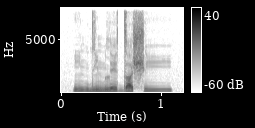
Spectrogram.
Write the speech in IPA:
ĩ˨ŋdĩ˦mle˨da˦ ʃiː˨

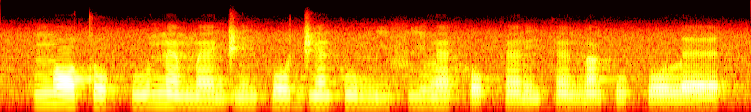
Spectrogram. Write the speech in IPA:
nɔ˧to˨k͡pu˨˦ nɛ̃˦˨mɛ̃˧d͡ʒĩ˧ k͡po˦d͡ʒɛ̃˦ku˦˨ mi˨˦fi˧lɛ̃˧ho˨ kɛ̃˨˦ ɾĩ˧ kɛ̃˨nã˧k͡pu˨k͡po˧ lɛ˨

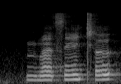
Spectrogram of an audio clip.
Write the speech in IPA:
mbæ̃sẽcʰə

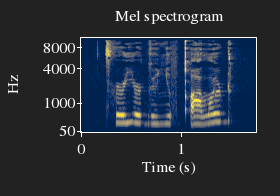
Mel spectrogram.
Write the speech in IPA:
tʰə˞˨˦ jə˞˨ɡø˨ʎə˨f qʼa˨lˠø˦ɖ

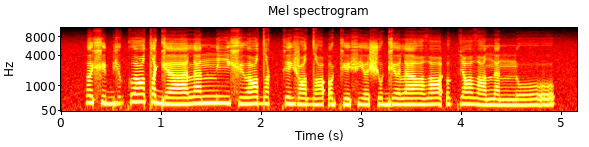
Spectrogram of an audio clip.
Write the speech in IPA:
ɐxʲɐbʲɔ kɤːtˤɐɡʲaː lanːiːxʲɤː dˤʌkːevʲa dˤa ʔɔkʲɐ fʲɐːʃoɡʲɐːlaː ðˤiːʔɤkiːðˤa nanːoː

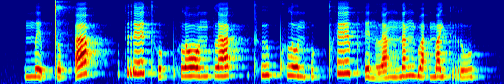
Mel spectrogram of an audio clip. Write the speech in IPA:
meː˨˩p̚to˨˩k̚ʔa˥˩p̚ | prɛː˥˩tʰo˨˩k̚pʰlɔː˧npla˦˥k̚ | tʰɯː˦˥p̚kʰlo˧nʔu˦˥k̚ pʰɛː˥˩pʰe˨˩nla˧ŋ na˥˩ŋ ba˥˩ʔma˥˩jpruː˦˥p̚

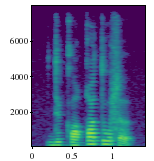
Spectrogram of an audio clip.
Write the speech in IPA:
dy˨kʰɔ˨qu˦ tu˦ɬə˨

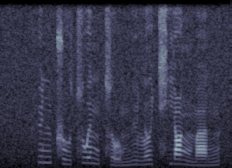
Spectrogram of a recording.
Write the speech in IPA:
pʰy˦nʈ͡ʂu˨˦t͡swə˥˨n t͡so̰˨˩ʊ̯my˥˨ lɤ˥˨t͡ɕʰjɑ˥˨ŋma˨˦n

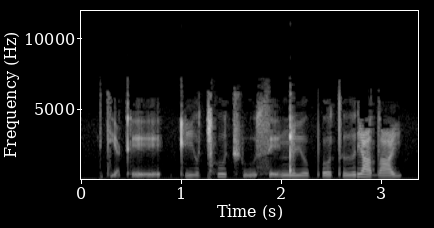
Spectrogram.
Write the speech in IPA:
tʲɑ̰kʼḛ | kʼiʊ̯ ǀʰut͡ʃʼṵ sḛŋ͡ǃyʊ̯ pʼotʼɯ ɾidˤi

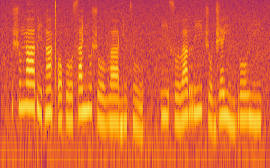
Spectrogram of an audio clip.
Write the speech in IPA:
ʃʊ˦ŋaː˦ɗi˨ ɗã˦˨kʼɔ˨poː˨ sa˦ɲu˦ʃoː˨ vaː˨ɡĩ˨t͡sũ˨ | i˨ sʊ˨ la˦ riː˦t͡ʃo˨d͡ʒɛ˦jĩ˨ ɡ͡boː˦ɣĩ˦

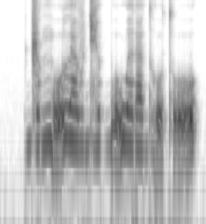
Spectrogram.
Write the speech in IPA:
ɖ͡ʐœŋ͡mo̰ lævd͡ʑøɡ͡bo̰ wɛɾædʱo̰ tʼo̰

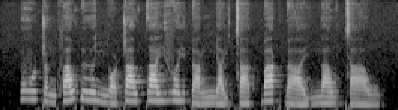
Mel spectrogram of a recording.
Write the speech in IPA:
ɣu˧ʈə˨˩ŋfa˧˥wɗɨ˧ə̯ ɲɔ˨˩˨ʈa˧wt̪a˧jvə˧j ɗa˨˩˨ŋɲa˨˩˨jca˨˩t̚ɓa˦˥k̚ ɗaː˨˩˨jna˧wca˨˩w

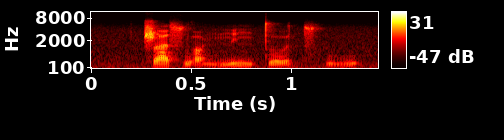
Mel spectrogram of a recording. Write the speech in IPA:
ʈ͡ʂä˧˥ swɑ̰˨˩ŋ n̪i˥˩ŋt̪o˧˥ʊ̯t͡sʰṵ˨˩˦

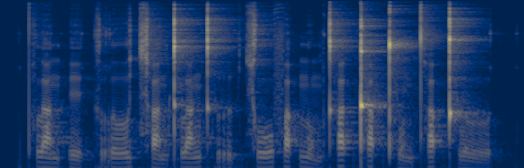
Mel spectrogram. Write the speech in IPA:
pʰla˧n ʔeː˨˩t̚krɤː˦˥t͡ɕʰa˧n kʰla˦˥ŋkʰrɯ˨˩k̚t͡ɕʰoː˦˥fa˦˥p̚ no˨˩mkʰa˥˩t̚ kʰa˥˩p̚tʰo˨˩ntʰa˥˩p̚ kʰlɤː˨˩t̚

